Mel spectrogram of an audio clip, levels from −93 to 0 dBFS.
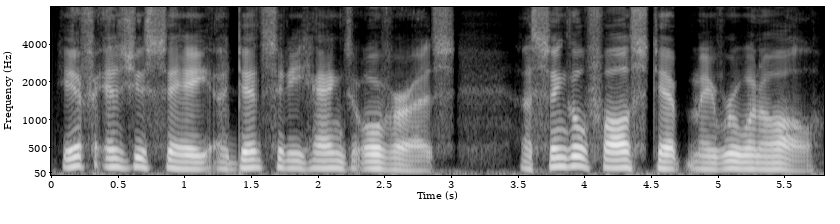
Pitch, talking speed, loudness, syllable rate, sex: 125 Hz, 165 wpm, -17 LUFS, 4.1 syllables/s, male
